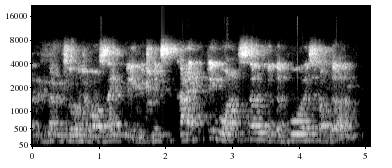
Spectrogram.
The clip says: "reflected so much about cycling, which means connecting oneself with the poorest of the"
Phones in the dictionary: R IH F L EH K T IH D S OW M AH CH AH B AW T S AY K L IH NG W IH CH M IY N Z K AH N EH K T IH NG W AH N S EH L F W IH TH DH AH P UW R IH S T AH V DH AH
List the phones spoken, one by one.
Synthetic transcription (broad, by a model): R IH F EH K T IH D S OW M AH CH AH B AW T S AY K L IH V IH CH M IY N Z K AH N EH K T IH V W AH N S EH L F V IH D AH F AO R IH S T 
